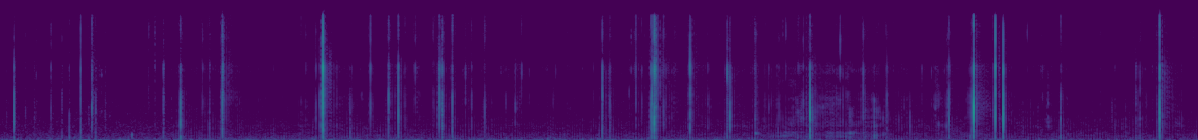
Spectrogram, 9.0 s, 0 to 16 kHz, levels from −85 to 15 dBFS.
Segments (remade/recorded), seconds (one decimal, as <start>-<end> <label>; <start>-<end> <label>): 0.0-1.3 recorded; 1.3-9.0 remade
